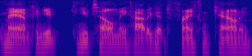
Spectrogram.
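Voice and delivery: ordinary talk, nothing marked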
